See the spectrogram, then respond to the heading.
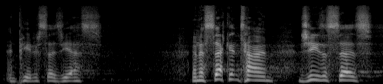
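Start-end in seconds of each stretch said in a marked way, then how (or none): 0.1-1.0 ashamed murmur. Acted. Peter ashamed answering Jesus.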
